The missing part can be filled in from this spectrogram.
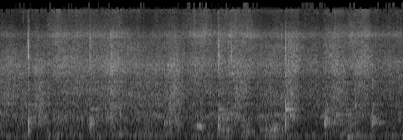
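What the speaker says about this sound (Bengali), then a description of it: "সবজিটা আমি হালকা করে কষিয়ে নিয়েছি" Lightly sautéed vegetables for a fish-roe chochchori sizzle steadily in a pan, with periodic sharp scrapes and clinks of a spatula stirring them; no voices.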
